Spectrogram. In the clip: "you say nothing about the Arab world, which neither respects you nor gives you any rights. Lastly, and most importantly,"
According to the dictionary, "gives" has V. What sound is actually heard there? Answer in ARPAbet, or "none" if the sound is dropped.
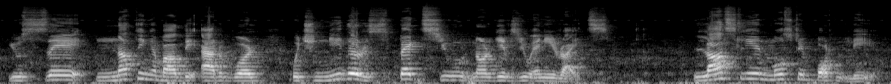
V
